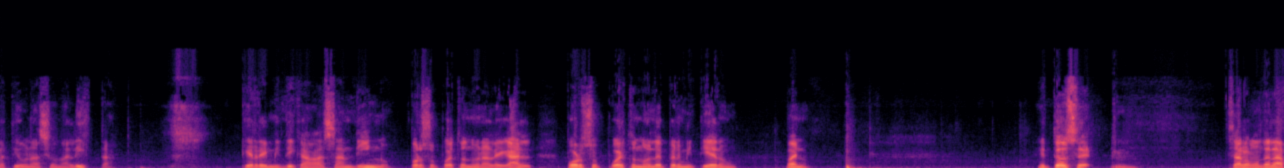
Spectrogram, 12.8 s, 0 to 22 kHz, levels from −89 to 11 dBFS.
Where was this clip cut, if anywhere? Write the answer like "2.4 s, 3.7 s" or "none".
7.7 s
